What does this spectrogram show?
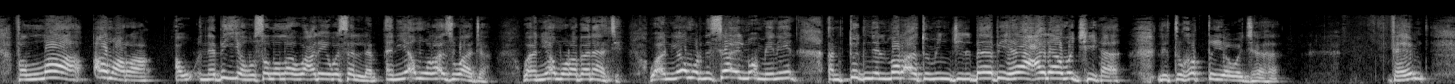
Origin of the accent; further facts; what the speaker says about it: Jordan; إذا كان أكثر من قطعة عندنا في الأردن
